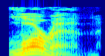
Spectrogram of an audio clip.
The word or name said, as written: loran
